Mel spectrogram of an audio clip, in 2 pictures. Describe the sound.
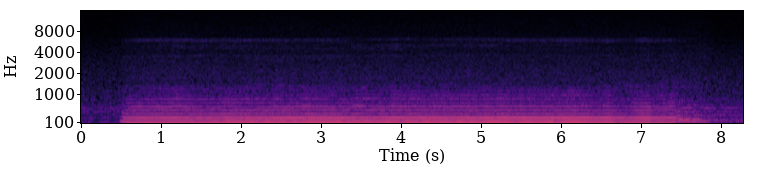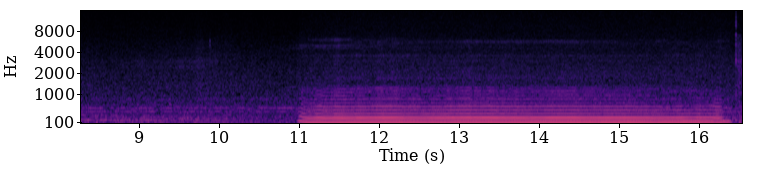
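Bhramari bee-breath humming: two long, steady, low-pitched hums with a pause between them, each held evenly and buzzing like a bee.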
